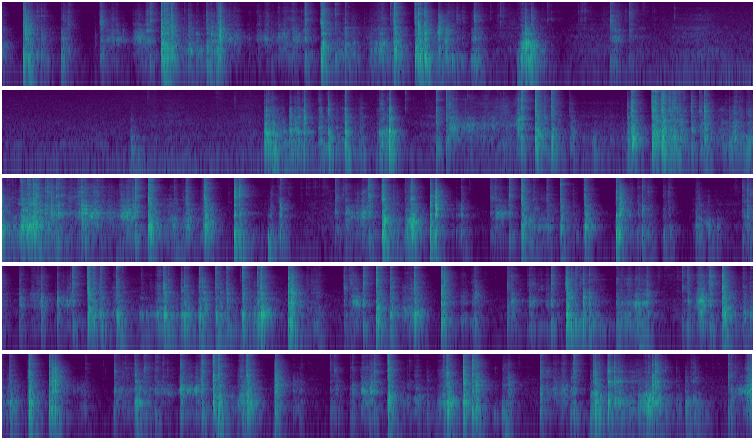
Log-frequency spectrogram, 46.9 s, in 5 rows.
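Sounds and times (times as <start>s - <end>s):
small wheels rolling on stone: 41.8s - 46.9s.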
